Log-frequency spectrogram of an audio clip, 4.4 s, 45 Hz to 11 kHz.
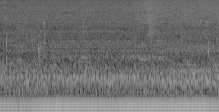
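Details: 2014 Honda Vezel idling: rough, uneven stumble about three times a second, with the check light blinking. Codes show cylinders 1–4 and random misfire (P0303); coils and plugs were already checked, and injectors are suspected but not confirmed.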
